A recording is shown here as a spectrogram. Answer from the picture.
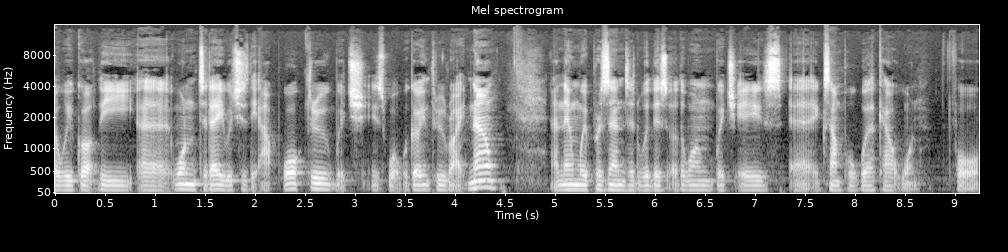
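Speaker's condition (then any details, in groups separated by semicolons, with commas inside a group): No condition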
